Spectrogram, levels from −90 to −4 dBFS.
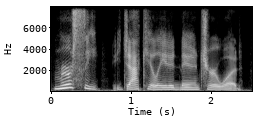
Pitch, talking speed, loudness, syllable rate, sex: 190 Hz, 95 wpm, -19 LUFS, 4.6 syllables/s, female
